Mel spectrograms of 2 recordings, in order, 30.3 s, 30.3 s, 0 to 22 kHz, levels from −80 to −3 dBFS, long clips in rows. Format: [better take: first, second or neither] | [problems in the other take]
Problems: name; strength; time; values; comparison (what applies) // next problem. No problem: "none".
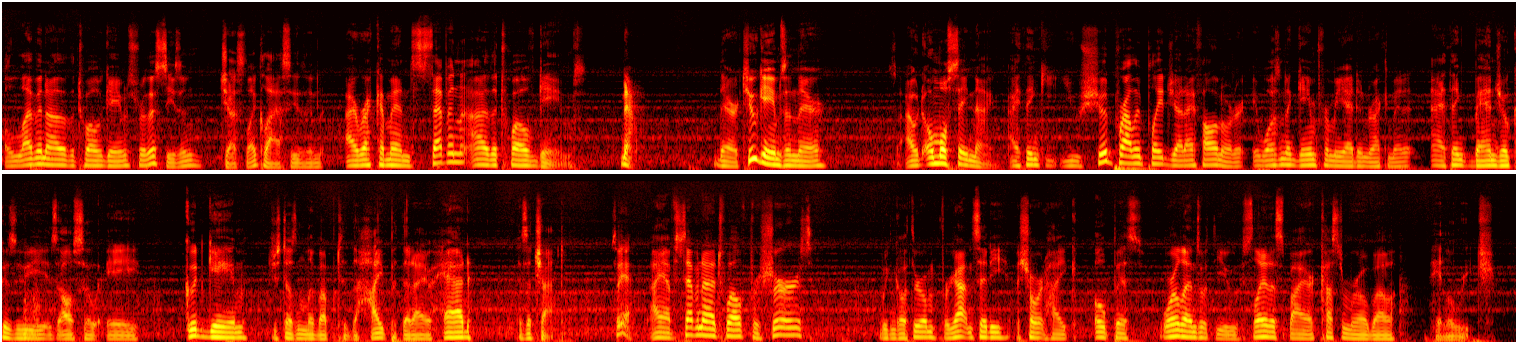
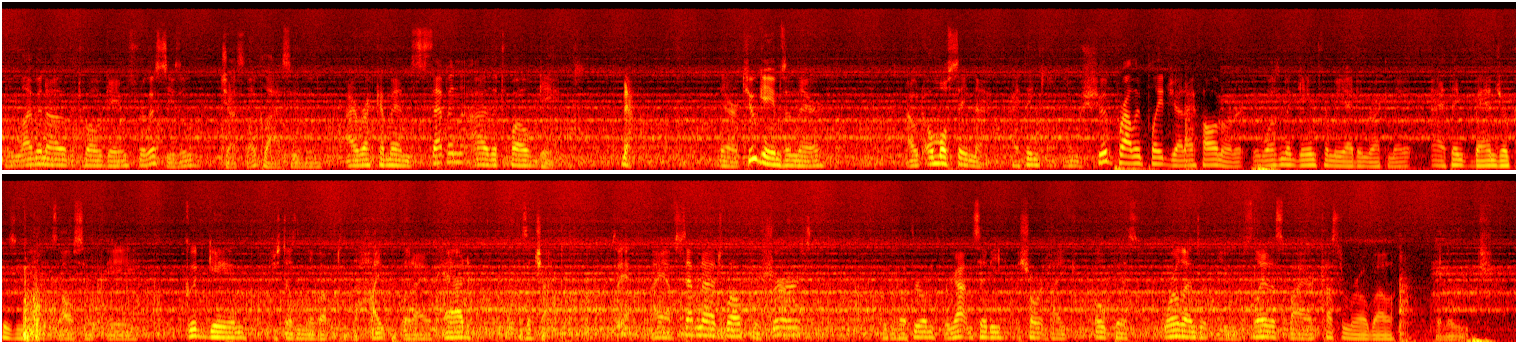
first | hiss; loud; throughout; 2 dB below the speech; faint in the first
